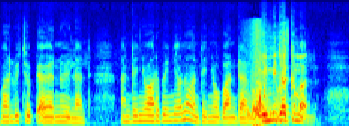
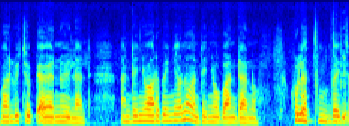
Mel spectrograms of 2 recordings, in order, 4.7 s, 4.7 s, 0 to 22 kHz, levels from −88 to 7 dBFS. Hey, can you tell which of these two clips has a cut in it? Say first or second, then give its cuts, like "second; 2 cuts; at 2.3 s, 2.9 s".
first; 1 cut; at 3.4 s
